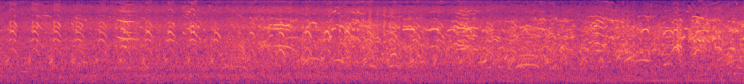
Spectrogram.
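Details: Flock of seagulls on Malibu Beach, Pacific coast of California, crying continuously. Dense, overlapping yelping and mewing notes, some rising then falling, over constant surf.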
